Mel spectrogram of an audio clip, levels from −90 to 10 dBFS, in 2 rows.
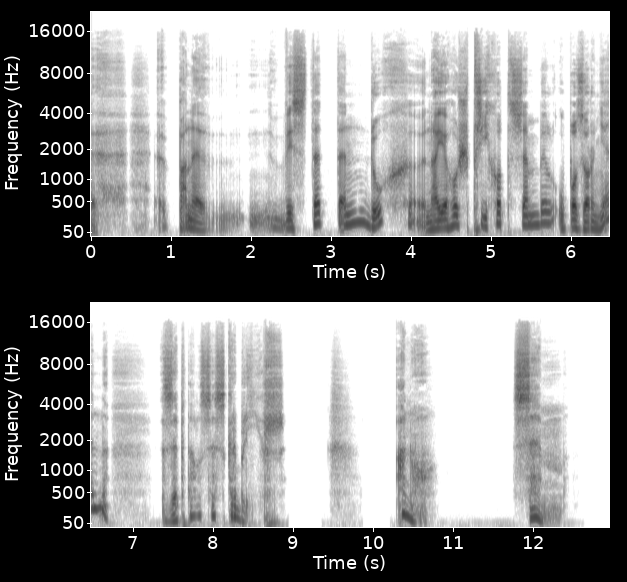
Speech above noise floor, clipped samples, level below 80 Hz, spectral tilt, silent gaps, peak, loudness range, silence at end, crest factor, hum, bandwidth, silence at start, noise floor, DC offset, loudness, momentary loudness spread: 47 dB; under 0.1%; -46 dBFS; -4 dB/octave; 8.93-9.34 s, 9.87-10.21 s; -4 dBFS; 7 LU; 0.6 s; 22 dB; none; 16.5 kHz; 0 s; -71 dBFS; under 0.1%; -23 LUFS; 20 LU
